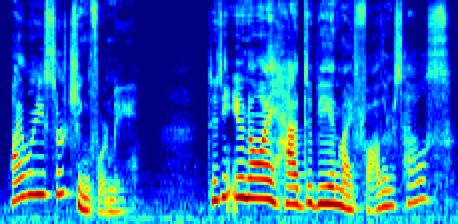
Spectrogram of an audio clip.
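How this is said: It is said with gentle, caring concern.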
